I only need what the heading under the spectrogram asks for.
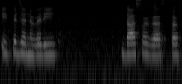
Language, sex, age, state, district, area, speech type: Punjabi, female, 30-45, Punjab, Bathinda, urban, spontaneous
